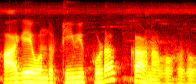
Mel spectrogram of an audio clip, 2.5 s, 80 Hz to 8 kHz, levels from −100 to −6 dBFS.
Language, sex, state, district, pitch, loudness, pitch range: Kannada, male, Karnataka, Koppal, 125 Hz, -19 LUFS, 100-130 Hz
